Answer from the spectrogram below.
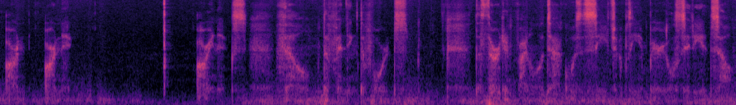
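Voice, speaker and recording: A person whispering close to the ear in an ASMR style, reading carefully from a book and sometimes stumbling over words. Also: rough recording. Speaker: ASMR host. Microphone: close ear-to-ear microphone.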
